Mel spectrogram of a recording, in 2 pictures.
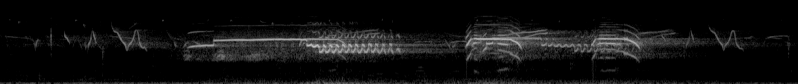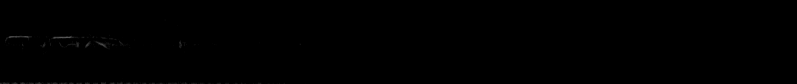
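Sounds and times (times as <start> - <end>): songbirds singing: 0.0 - 11.6.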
